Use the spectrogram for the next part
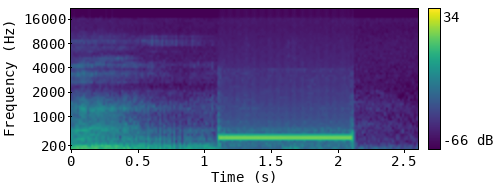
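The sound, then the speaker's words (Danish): A single loud, steady telephone ringing tone lasts about a second, coming after a stretch of low, muffled background noise, then cuts off to near quiet. “hvad fanden ringer du nu til?”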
